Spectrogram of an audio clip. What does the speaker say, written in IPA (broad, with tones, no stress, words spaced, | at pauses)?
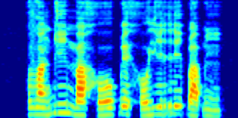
vã˨ɡ͡biː˦ma˨ hoː˨˦ɓe˦ho˨˦ji˦ ri˦ ɓa˨ɓĩ˨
